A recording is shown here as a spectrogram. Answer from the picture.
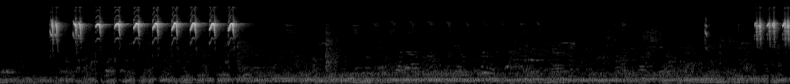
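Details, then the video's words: Master-song recording of a red-billed scimitar babbler for cage-bird training: eight fast, piercing high notes repeated evenly over two seconds, a long low-level hush, then the series starting again. "Tembakan Dan Suara Khas Burung Rambatan Paruh Merah l Burung Masteran"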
